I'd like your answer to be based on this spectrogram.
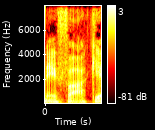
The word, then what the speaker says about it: Neyfakh: So that's how I know how to pronounce his name, Leon Neyfakh, yeah. – All right. And you can say Neyfakh on public radio and not get beeped? Okay. – It's just not Nate.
